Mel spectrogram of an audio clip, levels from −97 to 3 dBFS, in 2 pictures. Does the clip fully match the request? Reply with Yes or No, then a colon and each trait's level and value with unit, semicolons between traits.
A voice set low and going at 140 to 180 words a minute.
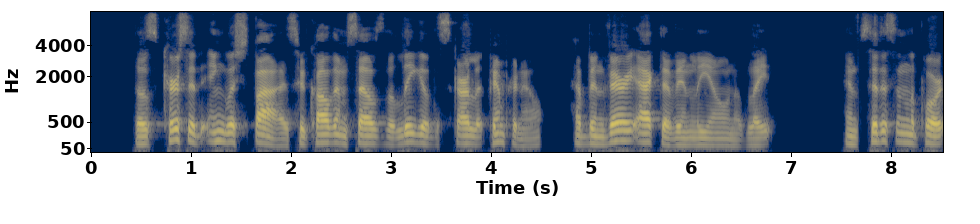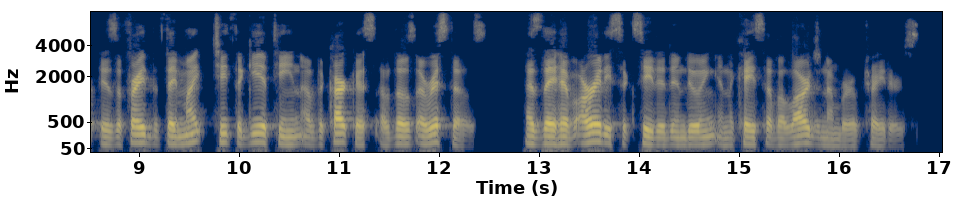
No: low, 115 Hz; average, 190 wpm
